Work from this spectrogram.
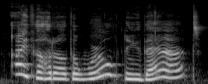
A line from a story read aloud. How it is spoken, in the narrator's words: replied my wife sweetly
